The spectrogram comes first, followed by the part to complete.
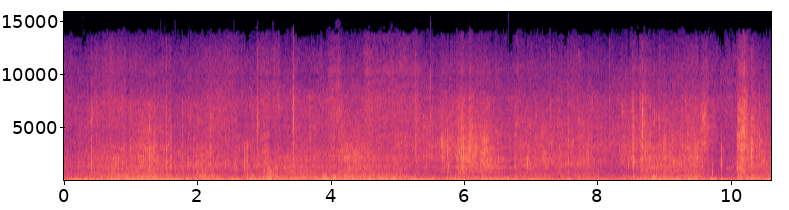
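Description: Wind buffeting the microphone of a handlebar camera on a mountain bike descending a dirt flow trail, over the rumble of tyres rolling on hardpacked dirt. Scattered short rattles and clicks from the bike come through.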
